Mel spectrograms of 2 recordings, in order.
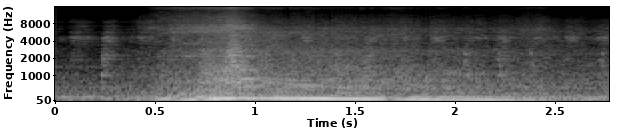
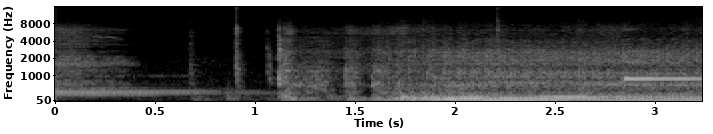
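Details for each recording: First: Hyundai i40 2.0 4GNA after full engine rebuild for piston knock and oil use, first drive, cat removed: quick clean blip to mid revs falling back smoothly, no knocks or rattles; healthy engine. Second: Hyundai i40 2.0 L 4GNA, oil-consuming, before overhaul: after start, dull fairly regular knocking under rough cold idle, not holding idle; piston slap from scuffed cylinder walls.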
